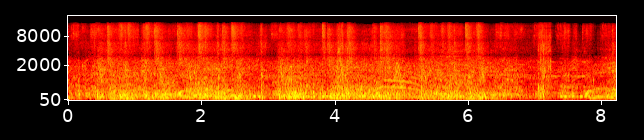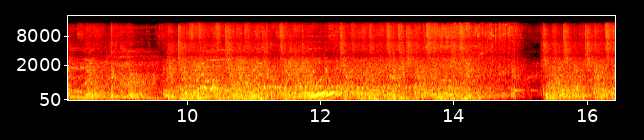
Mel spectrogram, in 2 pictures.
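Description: Cartoon game effects pop, crackle and burst again and again.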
